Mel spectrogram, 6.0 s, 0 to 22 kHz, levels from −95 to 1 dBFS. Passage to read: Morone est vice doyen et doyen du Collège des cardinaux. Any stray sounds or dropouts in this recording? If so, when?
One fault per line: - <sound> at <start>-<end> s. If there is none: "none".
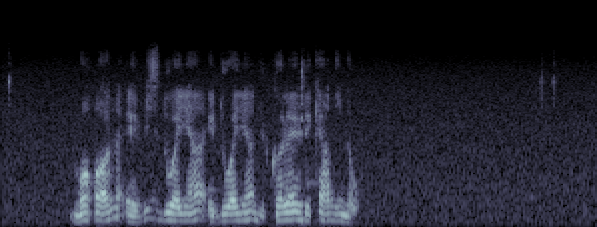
none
